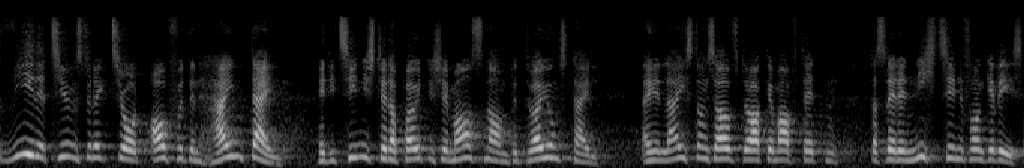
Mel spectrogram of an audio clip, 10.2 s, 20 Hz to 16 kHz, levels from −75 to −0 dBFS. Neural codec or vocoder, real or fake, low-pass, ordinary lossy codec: codec, 24 kHz, 0.5 kbps, DualCodec; fake; 10.8 kHz; MP3, 48 kbps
